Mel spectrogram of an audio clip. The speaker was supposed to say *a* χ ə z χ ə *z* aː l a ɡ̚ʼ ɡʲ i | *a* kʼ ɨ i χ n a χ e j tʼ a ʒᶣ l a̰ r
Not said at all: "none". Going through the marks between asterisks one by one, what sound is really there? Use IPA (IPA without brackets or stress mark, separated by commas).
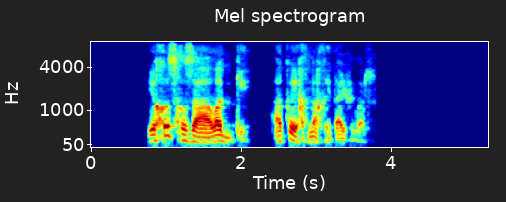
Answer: i, z, a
